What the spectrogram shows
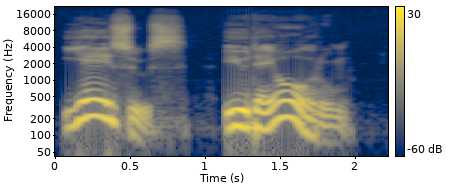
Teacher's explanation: this Y sound is a product of that initial letter I being smooshed up against another vowel sound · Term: consonental Y sound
